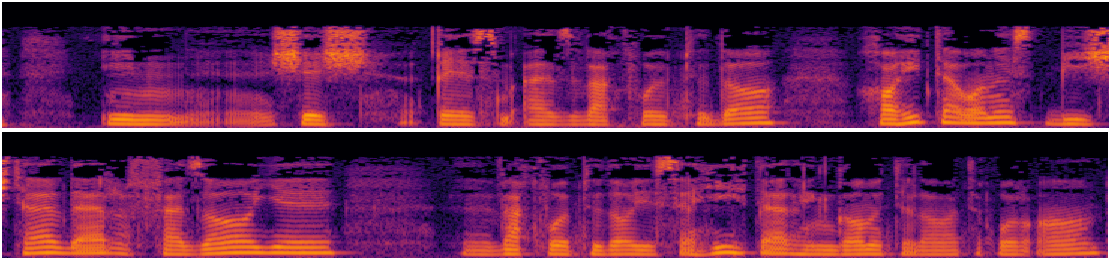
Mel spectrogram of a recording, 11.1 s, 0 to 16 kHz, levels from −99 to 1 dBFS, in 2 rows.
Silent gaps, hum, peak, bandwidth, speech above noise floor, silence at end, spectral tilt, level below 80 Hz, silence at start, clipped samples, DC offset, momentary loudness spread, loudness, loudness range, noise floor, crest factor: none; none; -8 dBFS; 8 kHz; 23 dB; 0 s; -4 dB/octave; -60 dBFS; 0 s; under 0.1%; under 0.1%; 11 LU; -27 LUFS; 3 LU; -51 dBFS; 20 dB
